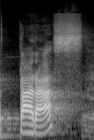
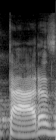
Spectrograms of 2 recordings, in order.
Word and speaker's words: Taras: Então aí, meu sobrenome é ucraniano, as pessoas perguntam muito, a pronúncia correta seria Taras, né? E ficou Taras, abrasileirado e tal, e tá tudo certo.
